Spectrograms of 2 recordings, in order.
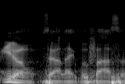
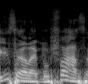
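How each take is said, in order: First: Low, quiet contradiction; imitating a son's low-key dismissal; dismissive son. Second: Said in the usual way. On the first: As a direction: drop the voice low and soft to disagree. Oldest son disagrees, much lower, softer.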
